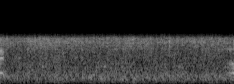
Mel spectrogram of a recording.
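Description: Steady rush of heavy rain and wet road noise heard from inside a moving car's cabin.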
